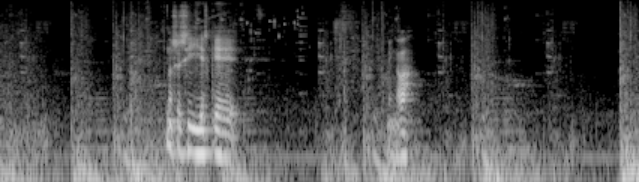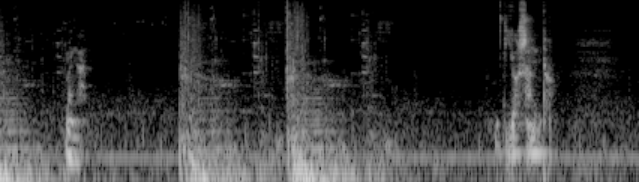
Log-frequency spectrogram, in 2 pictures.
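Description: Gunshots from a game fire in bursts.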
